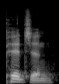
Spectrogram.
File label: "pigeon", English; Speech Pro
